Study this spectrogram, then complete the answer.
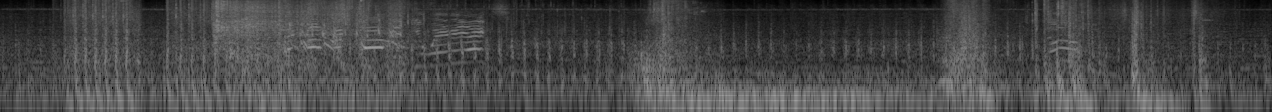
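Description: Bursts of rapid gunfire with heavy thumps ring out in the video game Batman: The Enemy Within, over a steady helicopter-like drone, with voices speaking in between.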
